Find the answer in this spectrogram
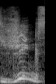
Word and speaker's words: Gynx: Pronounced Jinx. I was actually wondering as I was reading if it was Jinx.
